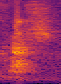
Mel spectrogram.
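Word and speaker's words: Chrusch: Harry Crush, C-H-R-U-S-C-H, which I've learned is pronounced Crush.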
